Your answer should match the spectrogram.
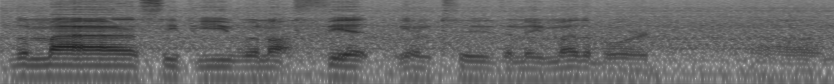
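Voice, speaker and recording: A man's voice: deep voice, fairly even intonation, unhurried, background noise. A man who is sick with a cough, chatting casually to his viewers at home in a rambling way, full of ums and restarts. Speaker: gaming YouTuber.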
